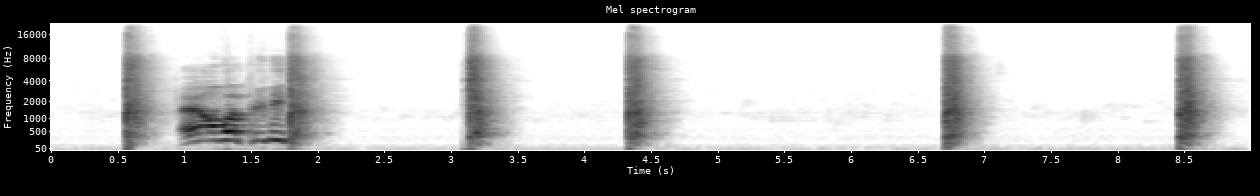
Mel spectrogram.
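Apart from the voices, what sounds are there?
Taurus 24/7 G2 pistol shots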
